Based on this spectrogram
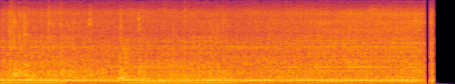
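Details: Balkancar diesel forklift after repair, with engine, clutch, brakes and running gear overhauled. Steady, even idle with a low, smooth beat and no knocks or rattles; the engine sounds healthy and settled.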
